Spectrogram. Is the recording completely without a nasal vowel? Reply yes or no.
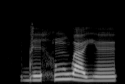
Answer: no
